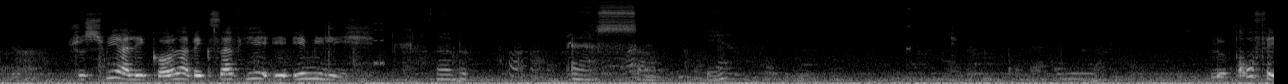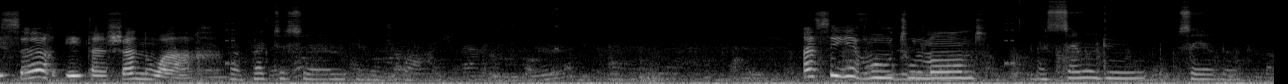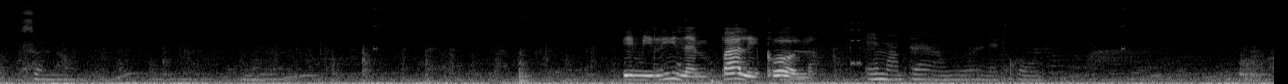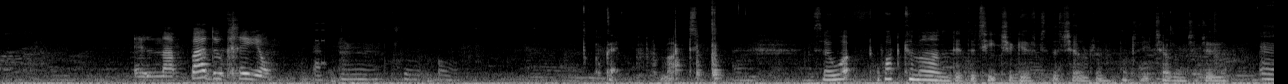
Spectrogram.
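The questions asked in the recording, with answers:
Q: So what command did the teacher give to the children?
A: Sit down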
